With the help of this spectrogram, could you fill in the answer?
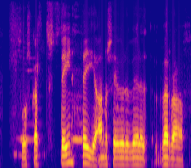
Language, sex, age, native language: Icelandic, male, 14, Icelandic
